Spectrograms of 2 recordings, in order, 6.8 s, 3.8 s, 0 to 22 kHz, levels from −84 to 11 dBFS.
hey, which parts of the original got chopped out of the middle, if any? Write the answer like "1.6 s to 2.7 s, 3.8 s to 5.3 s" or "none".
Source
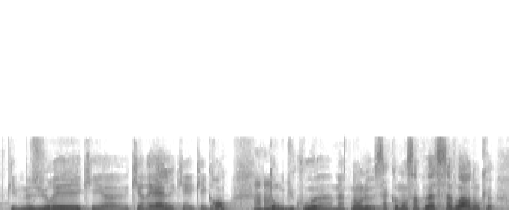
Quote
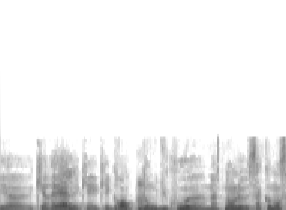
3.1 s to 3.5 s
